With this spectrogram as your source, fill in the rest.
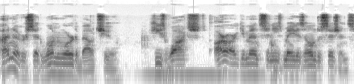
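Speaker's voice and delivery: usual speaking voice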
